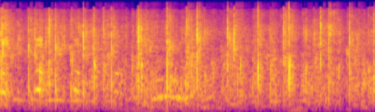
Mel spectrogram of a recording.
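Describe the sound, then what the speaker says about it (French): Audience at a Christian testimony gathering applauds, a brisk, dense clatter of many hands lasting a few seconds, with voices mixed in among the clapping. "Là, vous pouvez l'applaudir,"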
